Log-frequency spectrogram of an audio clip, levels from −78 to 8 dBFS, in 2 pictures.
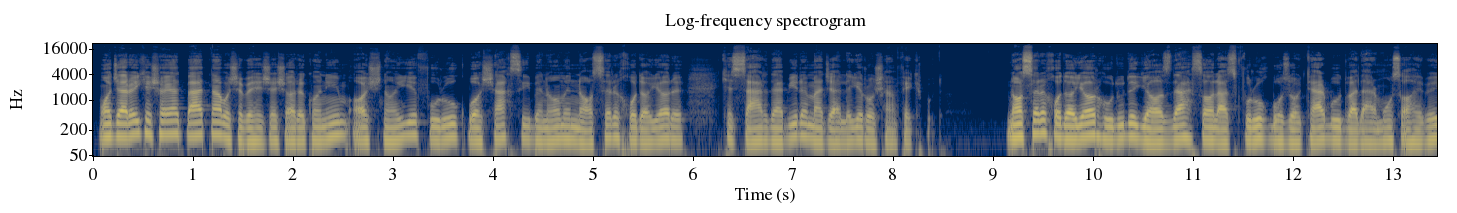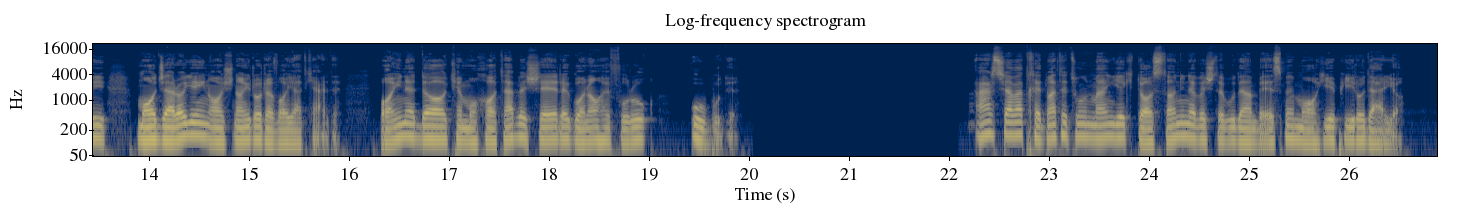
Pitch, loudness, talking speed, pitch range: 115 Hz, -18 LUFS, 140 wpm, 110-130 Hz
